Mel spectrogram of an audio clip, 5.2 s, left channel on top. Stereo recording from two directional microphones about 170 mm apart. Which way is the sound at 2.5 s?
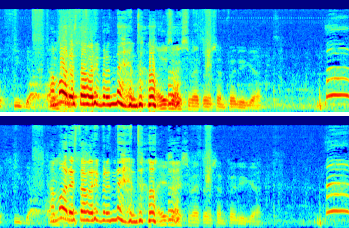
35° right (ahead or behind).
